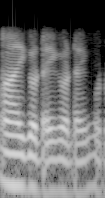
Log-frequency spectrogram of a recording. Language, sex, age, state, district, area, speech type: Malayalam, male, 18-30, Kerala, Kozhikode, urban, conversation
